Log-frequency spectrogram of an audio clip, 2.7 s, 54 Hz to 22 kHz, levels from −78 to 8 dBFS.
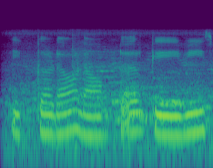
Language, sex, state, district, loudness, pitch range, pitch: Telugu, female, Andhra Pradesh, Sri Satya Sai, -14 LUFS, 175-195 Hz, 185 Hz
